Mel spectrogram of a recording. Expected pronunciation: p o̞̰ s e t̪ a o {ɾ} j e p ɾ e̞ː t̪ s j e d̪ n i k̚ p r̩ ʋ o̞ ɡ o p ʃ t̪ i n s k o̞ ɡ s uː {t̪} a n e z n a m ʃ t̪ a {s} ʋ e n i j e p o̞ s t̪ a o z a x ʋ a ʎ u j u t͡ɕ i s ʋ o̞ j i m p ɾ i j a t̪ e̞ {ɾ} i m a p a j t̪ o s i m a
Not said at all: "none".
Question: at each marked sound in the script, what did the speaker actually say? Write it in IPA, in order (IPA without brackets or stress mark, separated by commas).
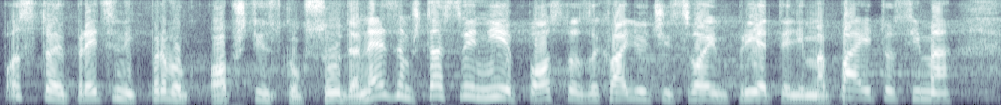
none, d̪, s, ʎ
